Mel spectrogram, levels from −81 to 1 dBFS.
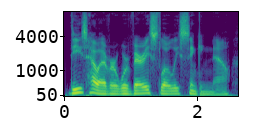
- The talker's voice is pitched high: No, low, 110 Hz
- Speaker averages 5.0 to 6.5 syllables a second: Yes, 5.9 syllables/s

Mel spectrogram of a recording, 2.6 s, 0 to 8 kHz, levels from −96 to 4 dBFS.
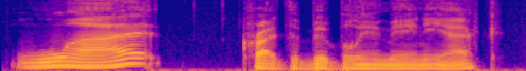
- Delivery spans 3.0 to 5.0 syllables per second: Yes, 3.4 syllables/s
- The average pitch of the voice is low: Yes, low, 115 Hz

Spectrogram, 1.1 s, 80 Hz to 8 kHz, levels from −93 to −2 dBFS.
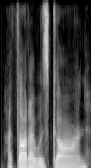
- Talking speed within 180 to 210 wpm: No, fast, 265 wpm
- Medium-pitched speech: Yes, medium, 175 Hz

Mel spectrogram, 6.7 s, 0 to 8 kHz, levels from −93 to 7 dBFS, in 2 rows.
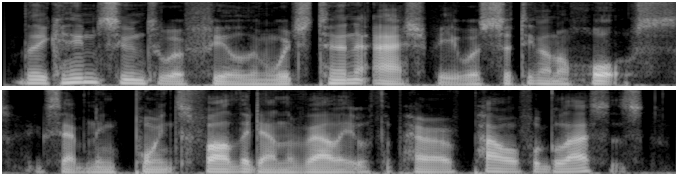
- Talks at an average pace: No, fast, 240 wpm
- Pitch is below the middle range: Yes, very low, 95 Hz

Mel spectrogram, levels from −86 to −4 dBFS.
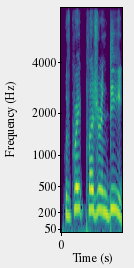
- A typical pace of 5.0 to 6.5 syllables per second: Yes, 5.7 syllables/s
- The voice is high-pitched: Yes, high, 205 Hz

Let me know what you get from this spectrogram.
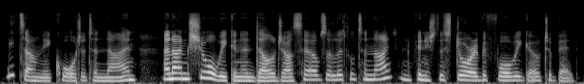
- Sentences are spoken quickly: Yes, fast, 255 wpm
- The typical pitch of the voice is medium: No, high, 205 Hz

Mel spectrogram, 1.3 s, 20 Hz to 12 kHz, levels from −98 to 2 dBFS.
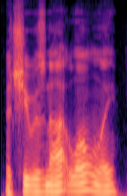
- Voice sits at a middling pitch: No, low, 115 Hz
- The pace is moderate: No, fast, 235 wpm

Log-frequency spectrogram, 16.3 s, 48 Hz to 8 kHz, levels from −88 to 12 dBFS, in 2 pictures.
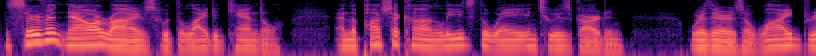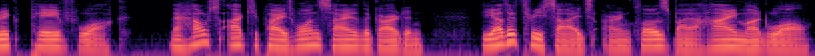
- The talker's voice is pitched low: Yes, low, 105 Hz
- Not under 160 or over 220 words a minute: Yes, average, 165 wpm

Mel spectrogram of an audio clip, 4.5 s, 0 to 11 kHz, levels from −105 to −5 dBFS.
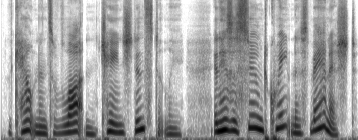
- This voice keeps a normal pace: Yes, average, 145 wpm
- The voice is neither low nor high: No, high, 210 Hz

